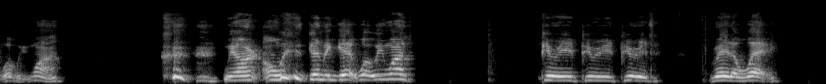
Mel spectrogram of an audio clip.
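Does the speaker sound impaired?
Yes: cerebral palsy; since birth.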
